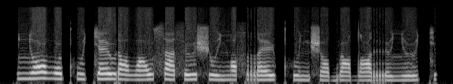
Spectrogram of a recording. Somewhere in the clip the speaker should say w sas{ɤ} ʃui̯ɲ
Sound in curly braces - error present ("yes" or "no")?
yes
